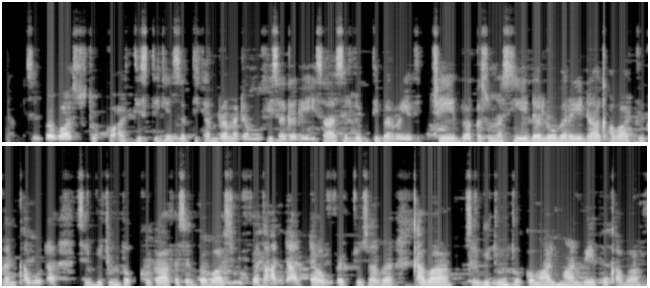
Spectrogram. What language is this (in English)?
Oromo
